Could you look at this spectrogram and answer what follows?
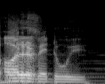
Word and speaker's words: Arvedui: And let me make sure I'm pronouncing that correctly. Arvadui. Let's have David Sallow. Arvedui.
